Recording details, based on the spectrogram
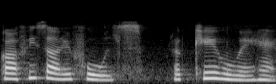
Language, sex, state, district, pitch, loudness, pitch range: Hindi, female, Himachal Pradesh, Shimla, 240 Hz, -16 LUFS, 215-265 Hz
